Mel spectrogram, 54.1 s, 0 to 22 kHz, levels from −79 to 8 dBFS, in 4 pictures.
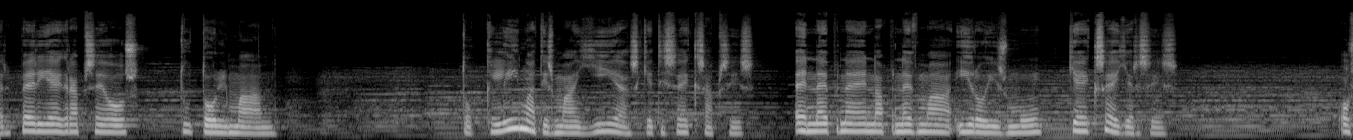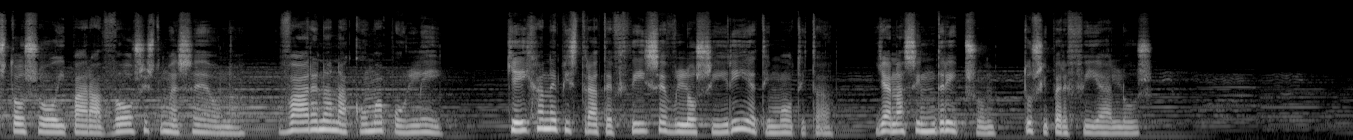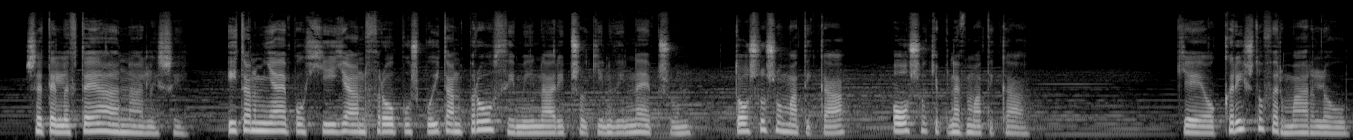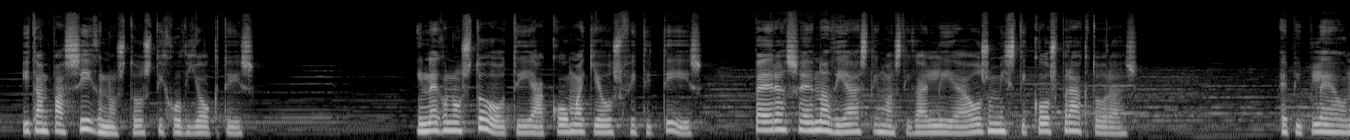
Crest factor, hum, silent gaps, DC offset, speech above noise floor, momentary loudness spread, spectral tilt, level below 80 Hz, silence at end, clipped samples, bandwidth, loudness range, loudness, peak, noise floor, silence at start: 18 dB; none; none; under 0.1%; 32 dB; 13 LU; -4.5 dB/octave; -60 dBFS; 0 s; under 0.1%; 16.5 kHz; 5 LU; -21 LUFS; -2 dBFS; -52 dBFS; 0 s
